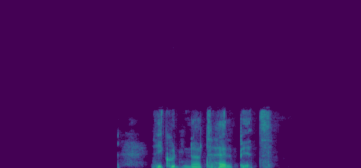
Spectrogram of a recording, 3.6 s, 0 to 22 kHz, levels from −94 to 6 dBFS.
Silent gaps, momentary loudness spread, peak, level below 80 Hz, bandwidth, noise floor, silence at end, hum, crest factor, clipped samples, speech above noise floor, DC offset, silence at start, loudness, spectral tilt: none; 17 LU; -16 dBFS; -74 dBFS; 8 kHz; under -90 dBFS; 0.9 s; none; 26 dB; under 0.1%; over 53 dB; under 0.1%; 1.25 s; -39 LUFS; -5.5 dB/octave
